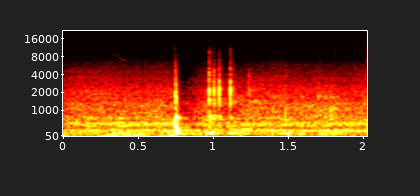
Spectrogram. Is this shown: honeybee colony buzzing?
yes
